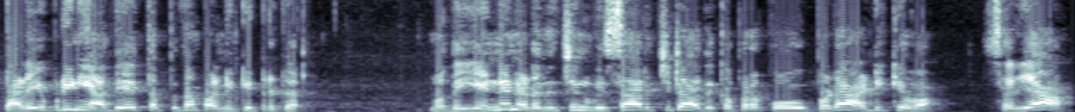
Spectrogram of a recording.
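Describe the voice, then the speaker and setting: Guy doing hot-headed college boys, fairly high voice, picks fights and lectures. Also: steady tone, quick pace, darkish tone, slight background noise, lightly acted. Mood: heated. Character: young male college students, hot-tempered friends. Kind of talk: amateur audio drama acting.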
